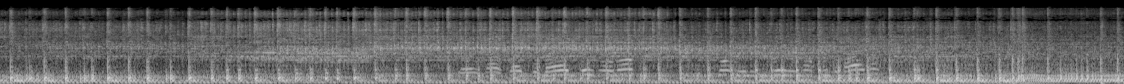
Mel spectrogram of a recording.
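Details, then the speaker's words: 1981 Suzuki RM465 two-stroke barn find, first start after fuel poured down the plug: revving and idling with a loose metallic rattle through exhaust crackle; owner suspects it needs a top end, heavy smoke suggests blown main seal, clutch side suspected. "it sounds like it needs a top end or something sounds a bit rattly and it could even have a blown sure by the amount of smoke that was going out the back"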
